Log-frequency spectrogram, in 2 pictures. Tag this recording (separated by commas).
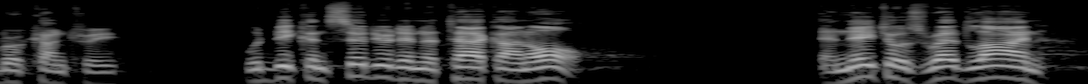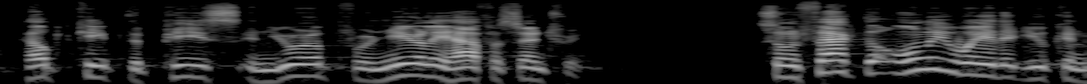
Speech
